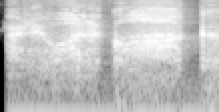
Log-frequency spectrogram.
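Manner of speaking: whispered under the breath, barely voiced; whispered aside. Real, not acted. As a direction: breathe it out to yourself, late at night. Muttering the time to himself.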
